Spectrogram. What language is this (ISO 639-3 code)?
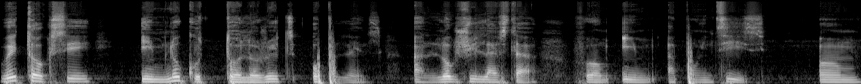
pcm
